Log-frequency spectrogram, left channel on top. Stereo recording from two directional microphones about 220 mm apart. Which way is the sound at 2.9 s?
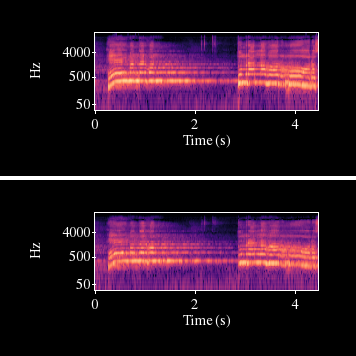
45° left (ahead or behind).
